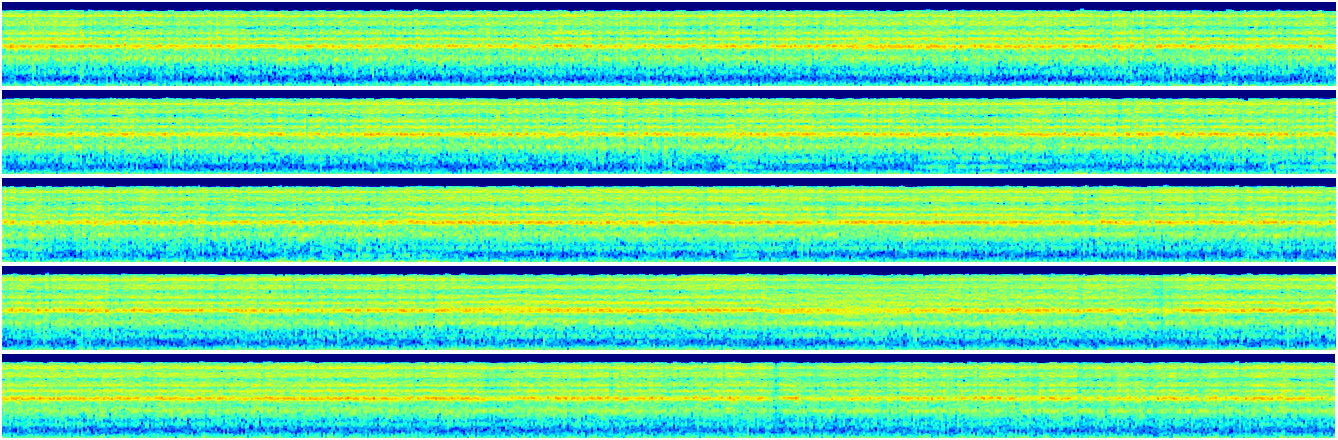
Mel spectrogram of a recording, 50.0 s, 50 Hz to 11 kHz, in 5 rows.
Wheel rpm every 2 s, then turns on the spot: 160, 160, 160, 160, 160, 160, 170, 160, 160, 160, 160, 160, 160, 160, 160, 160, 160, 160, 160, 160, 160, 160, 170, 160, 160.
none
